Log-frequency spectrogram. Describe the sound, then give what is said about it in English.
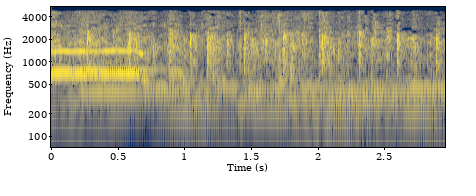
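A crowd claps steadily in dense, continuous applause, many hands at once, with a low sustained musical drone holding underneath throughout. “And let's give them one more round of applause so they never come again, never forget to come again.”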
